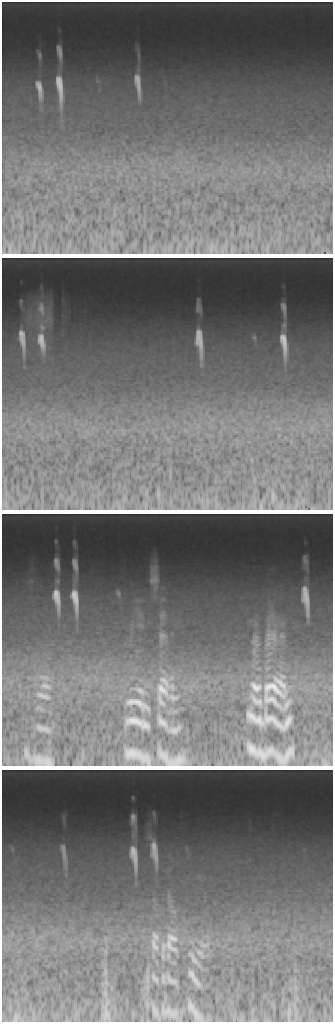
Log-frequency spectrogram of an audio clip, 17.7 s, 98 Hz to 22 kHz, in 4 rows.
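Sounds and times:
soft alternate type 2 flight calls from adult female bird in lodgepole pine: 0.0s - 17.6s
steady hiss of noise: 0.0s - 17.6s
speech: 10.5s - 11.4s, 12.1s - 12.9s, 15.2s - 16.1s.

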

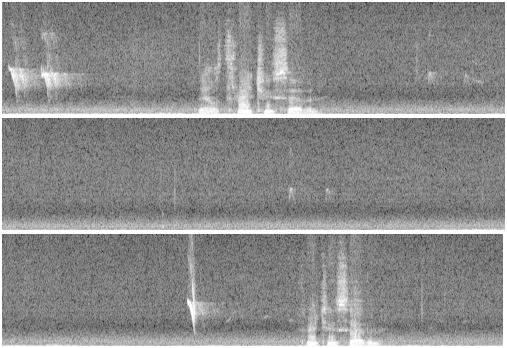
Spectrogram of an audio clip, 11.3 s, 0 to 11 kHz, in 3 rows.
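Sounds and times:
caged male crossbill chip calls: 0.0s - 0.6s, 1.5s - 3.5s, 8.9s - 10.5s
low rumbling background noise: 0.0s - 4.0s, 7.0s - 11.2s
speech: 1.5s - 2.5s, 9.9s - 10.6s.

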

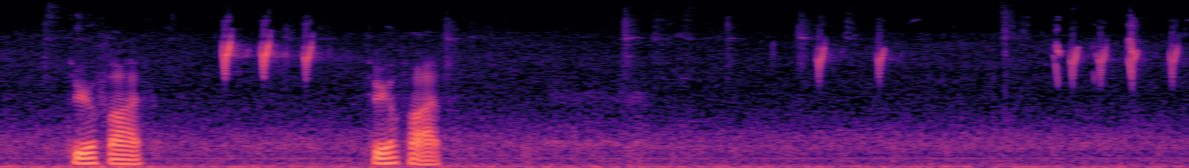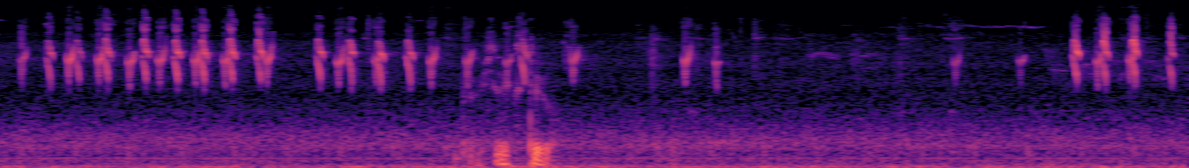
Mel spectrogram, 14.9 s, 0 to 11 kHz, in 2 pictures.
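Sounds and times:
low steady hum: 0.0s - 14.8s
speech: 0.4s - 1.5s, 2.3s - 2.9s, 10.5s - 11.0s
bird calling with high chirps: 0.4s - 2.8s, 5.0s - 14.8s.

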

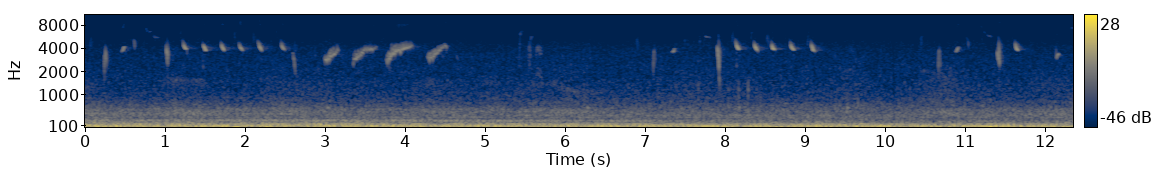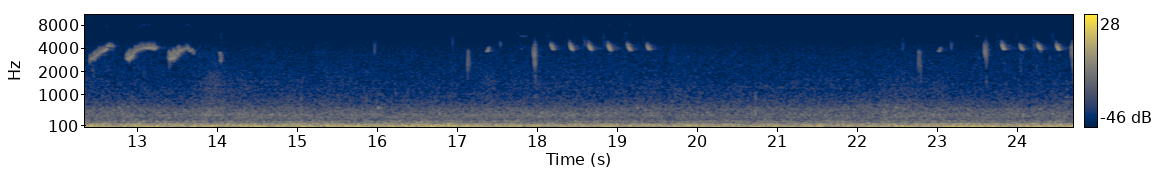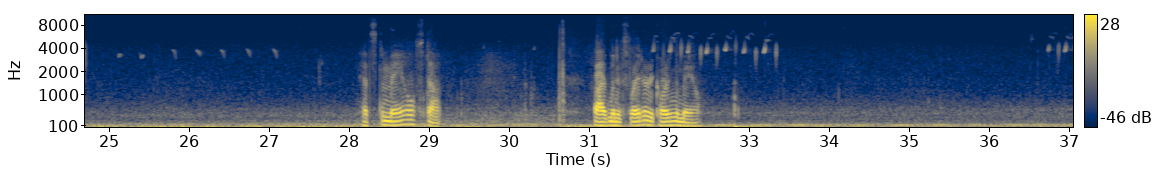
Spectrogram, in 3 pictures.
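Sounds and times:
female bird calling at her nest: 0.0s - 4.8s, 5.4s - 5.9s, 6.9s - 9.4s, 10.4s - 14.2s, 17.0s - 19.6s, 22.6s - 27.9s, 28.6s - 34.4s, 35.8s - 37.0s
low steady rumble: 0.0s - 37.0s
speech: 28.3s - 29.3s, 31.1s - 32.5s.

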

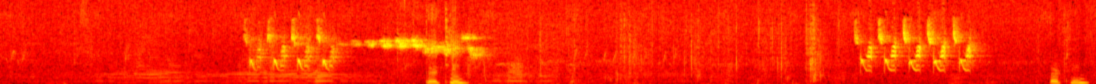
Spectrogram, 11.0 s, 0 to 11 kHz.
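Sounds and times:
black-throated gray warbler singing: 2.4s - 7.3s, 8.5s - 10.3s
speech: 3.1s - 3.5s, 4.2s - 5.0s, 10.5s - 10.9s.

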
